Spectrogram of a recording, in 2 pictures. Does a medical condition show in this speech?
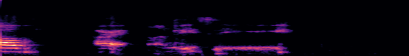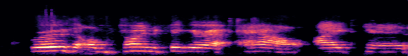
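Yes: multiple sclerosis; secondary progressive.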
